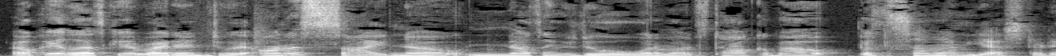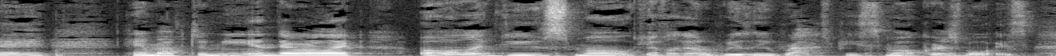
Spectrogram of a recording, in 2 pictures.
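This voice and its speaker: A young woman from Canada with a low, raspy voice hosts a casual solo podcast, chatty and swearing freely, with lots of "like" and "y'all". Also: brisk, a little mellow. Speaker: podcast host. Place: home room in Toronto.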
